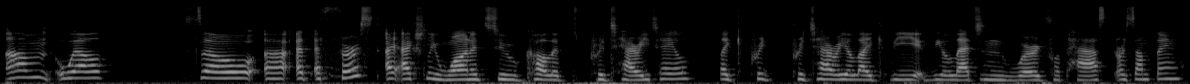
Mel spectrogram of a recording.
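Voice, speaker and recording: A fifteen-year-old girl chatting casually as an interview guest, in a hesitant, halting manner. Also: fairly high pitch, steady tone, a bit bright, clear, resonant tone. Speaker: interview guest, audio drama creator. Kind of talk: casual chat.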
